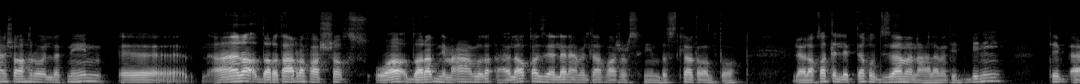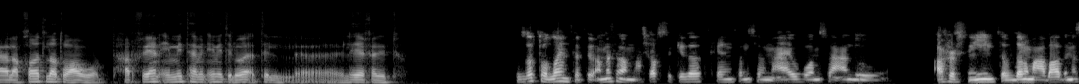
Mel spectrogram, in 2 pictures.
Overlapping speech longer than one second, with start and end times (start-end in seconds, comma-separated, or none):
none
